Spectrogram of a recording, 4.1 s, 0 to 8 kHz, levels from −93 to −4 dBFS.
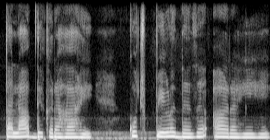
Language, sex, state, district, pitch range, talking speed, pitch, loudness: Hindi, female, Madhya Pradesh, Bhopal, 190-215 Hz, 145 wpm, 195 Hz, -14 LUFS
